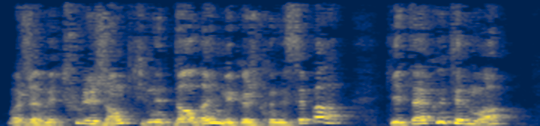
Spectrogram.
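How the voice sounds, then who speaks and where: A man's voice: fairly high pitch, lively intonation, a little mellow, roomy sound. A man telling a personal story in casual conversation. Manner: fast, storytelling with quoted speech.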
